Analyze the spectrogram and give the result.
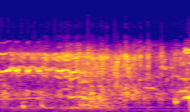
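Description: A team of four horses harnessed to a wagon whinny and neigh amid a steady, rushing wash of river water as the current carries them away from the wagon, the cries rising over the broad churning noise, with a louder surge near the end.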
